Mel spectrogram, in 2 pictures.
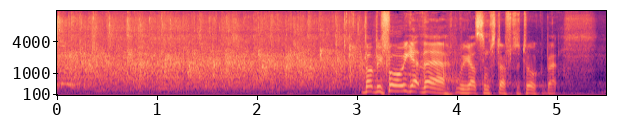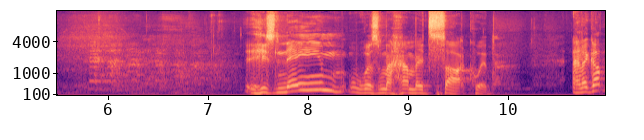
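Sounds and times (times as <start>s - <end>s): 
audience clapping: 0.0s - 4.0s
speech: 3.0s - 5.6s, 7.4s - 10.0s, 10.6s - 10.9s
laughter: 5.7s - 7.3s.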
